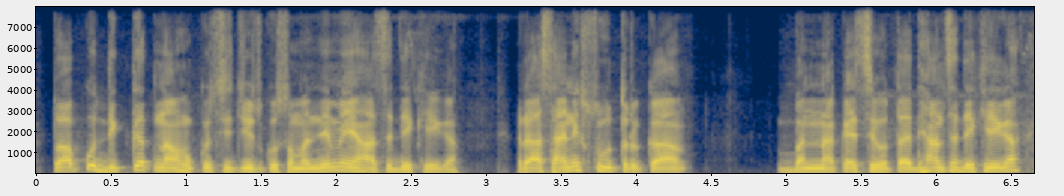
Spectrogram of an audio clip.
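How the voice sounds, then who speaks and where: A man teaching chemistry at a board, speaking slowly and asking questions he then answers himself. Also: on the high side, no room sound. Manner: asks questions and answers them himself, repeats "ठीक ना". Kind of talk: board lesson, step by step.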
